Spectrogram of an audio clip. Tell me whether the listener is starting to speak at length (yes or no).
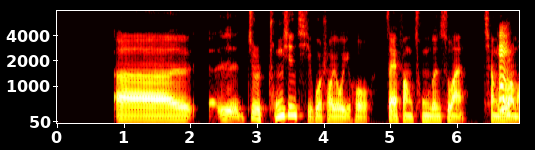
yes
